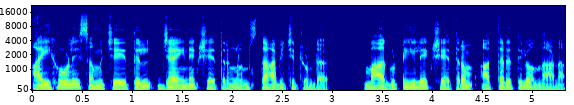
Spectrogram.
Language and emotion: Malayalam, neutral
